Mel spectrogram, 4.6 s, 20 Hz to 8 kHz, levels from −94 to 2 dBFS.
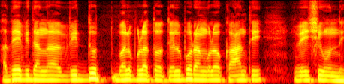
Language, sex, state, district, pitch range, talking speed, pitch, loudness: Telugu, male, Telangana, Adilabad, 120-130 Hz, 120 wpm, 125 Hz, -17 LUFS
